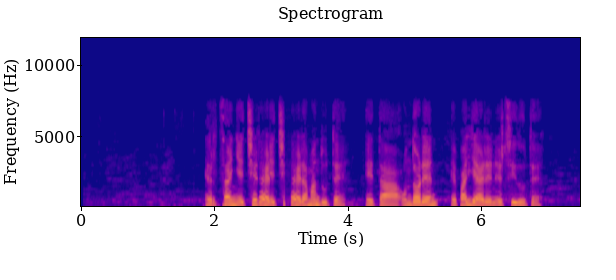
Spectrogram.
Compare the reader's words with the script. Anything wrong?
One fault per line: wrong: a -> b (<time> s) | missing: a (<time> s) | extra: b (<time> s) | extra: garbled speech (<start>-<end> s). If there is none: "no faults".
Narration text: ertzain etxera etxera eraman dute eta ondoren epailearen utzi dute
no faults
